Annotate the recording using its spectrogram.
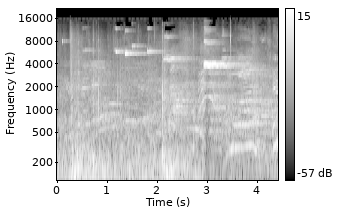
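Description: Youth basketball game on a hardwood gym floor: the ball bouncing, sneakers squeaking in short high chirps, and players and spectators shouting, all echoing in the hall.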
